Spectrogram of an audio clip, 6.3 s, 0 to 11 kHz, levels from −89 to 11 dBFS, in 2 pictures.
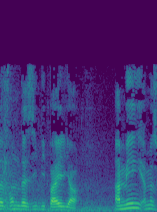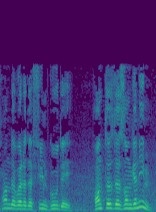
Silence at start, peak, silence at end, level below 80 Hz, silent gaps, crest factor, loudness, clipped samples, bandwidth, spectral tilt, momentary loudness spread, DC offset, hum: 0 s; -4 dBFS; 0 s; -52 dBFS; none; 18 dB; -22 LUFS; under 0.1%; 8 kHz; -5.5 dB/octave; 15 LU; under 0.1%; none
